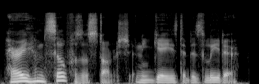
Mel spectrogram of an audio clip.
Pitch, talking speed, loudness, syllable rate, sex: 105 Hz, 230 wpm, -19 LUFS, 7.3 syllables/s, male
